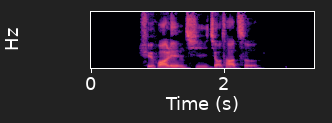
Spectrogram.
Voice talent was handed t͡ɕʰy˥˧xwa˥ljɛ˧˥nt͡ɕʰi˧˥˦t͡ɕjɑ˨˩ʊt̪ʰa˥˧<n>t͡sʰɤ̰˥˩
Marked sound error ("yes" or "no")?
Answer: yes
